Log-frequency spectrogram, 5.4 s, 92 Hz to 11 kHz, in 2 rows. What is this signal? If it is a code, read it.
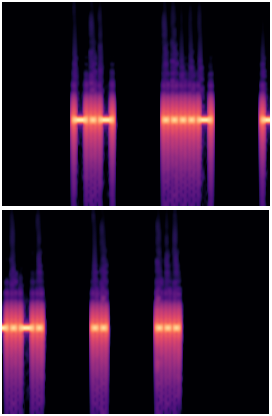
Morse code, heard as a keyed tone, about 28 wpm, spaced as for 13 wpm, 700 Hz. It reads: K4CIS
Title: USA Call Signs - 5 Characters - 4x Character Spacing - 28wpm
